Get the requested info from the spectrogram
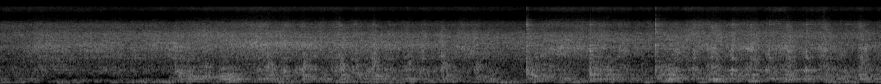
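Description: Potato pieces sizzling in hot oil in a metal kadai while a metal spatula stirs and scrapes them around the pan. A few sharp clicks of the spatula against the pan come about five to seven seconds in.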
